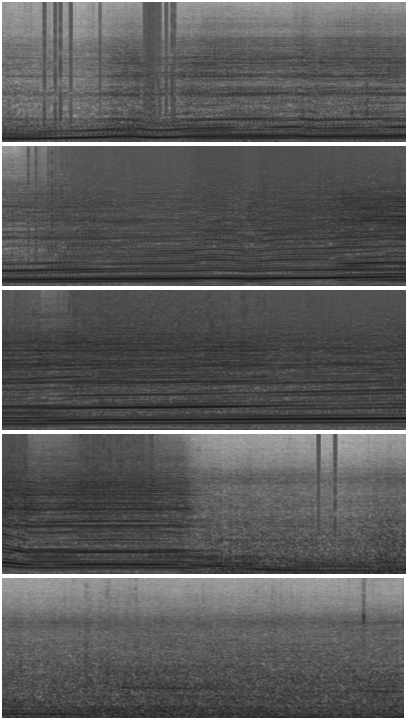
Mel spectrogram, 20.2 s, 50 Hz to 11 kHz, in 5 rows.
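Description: C8 Corvette Z06's 5.5-litre flat-plane-crank V8 accelerating hard, its pitch climbing with a few brief dips over about twelve seconds. It then lets off and the revs fall. Only a low rumble and road noise remain near the end.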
